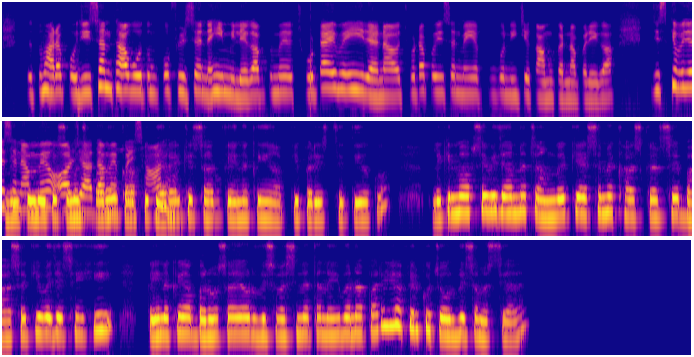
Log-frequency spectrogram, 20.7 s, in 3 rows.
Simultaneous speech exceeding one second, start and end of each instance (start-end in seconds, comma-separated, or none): 7.0-9.0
